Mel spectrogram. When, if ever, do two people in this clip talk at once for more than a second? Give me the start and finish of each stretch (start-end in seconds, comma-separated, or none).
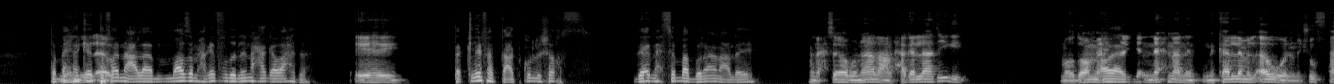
none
